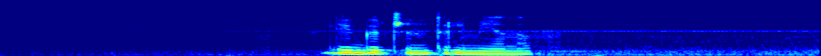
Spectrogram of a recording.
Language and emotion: Russian, neutral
